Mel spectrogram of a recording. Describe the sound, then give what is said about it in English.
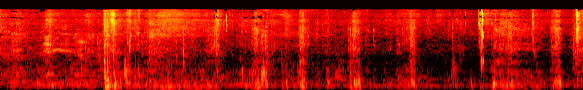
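Wet, crunchy chewing of a pickle, with a sharp bite near the start followed by irregular crunches and smacking sounds at an uneven rhythm. “Can you hear it crunch over the...”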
